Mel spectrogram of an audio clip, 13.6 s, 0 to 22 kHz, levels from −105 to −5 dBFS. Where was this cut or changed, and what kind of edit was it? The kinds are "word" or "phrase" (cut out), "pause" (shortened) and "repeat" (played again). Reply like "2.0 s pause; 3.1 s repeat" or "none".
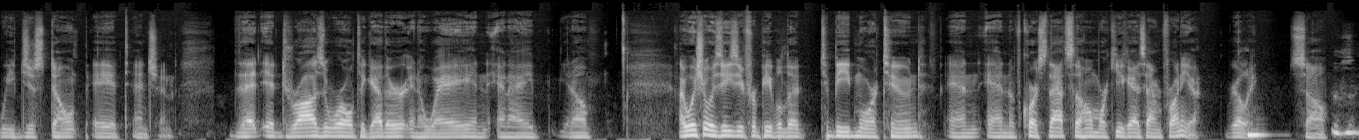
none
